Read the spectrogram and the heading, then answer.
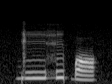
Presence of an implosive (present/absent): present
